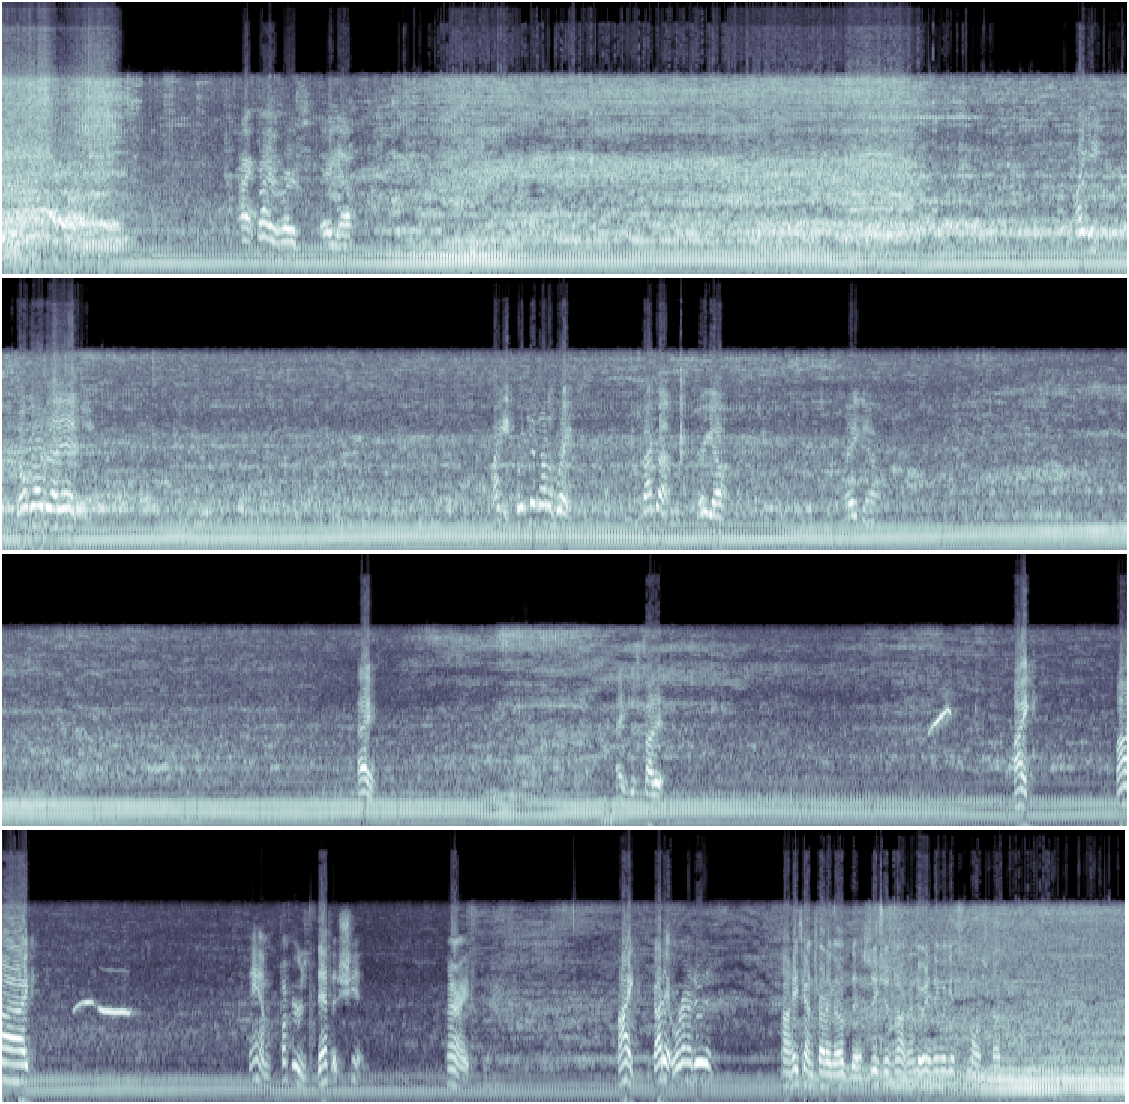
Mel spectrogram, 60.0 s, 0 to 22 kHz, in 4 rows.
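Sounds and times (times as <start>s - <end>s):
loud rushing noise: 0.0s - 1.9s
lawn mower engine running: 0.0s - 59.9s.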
